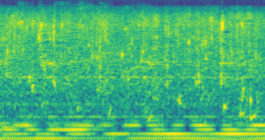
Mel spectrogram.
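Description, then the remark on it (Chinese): A distant stream trickles and babbles softly and continuously, with small scattered drip-like splashes, all layered over a steady, low, humming musical drone. No one speaks. “你听，远处还有小溪流水的声音，这就像古诗里面的场景：小桥流水人家。”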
